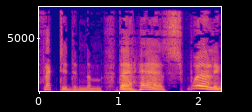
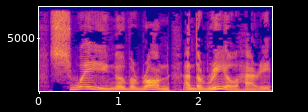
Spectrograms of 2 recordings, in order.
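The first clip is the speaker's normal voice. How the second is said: ordinary delivery, nothing marked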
